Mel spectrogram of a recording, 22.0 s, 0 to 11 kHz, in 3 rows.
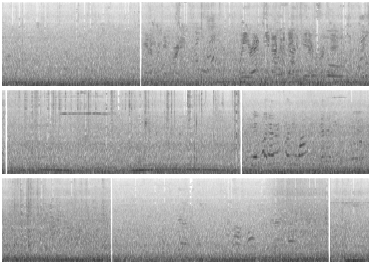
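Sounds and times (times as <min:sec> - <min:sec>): passers-by talking: 0:00.0 - 0:07.6, 0:10.6 - 0:16.9
traffic rumble: 0:00.0 - 0:22.0.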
